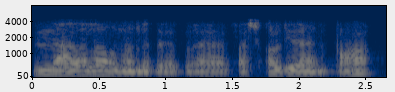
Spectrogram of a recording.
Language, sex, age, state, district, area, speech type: Tamil, male, 18-30, Tamil Nadu, Thanjavur, rural, conversation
